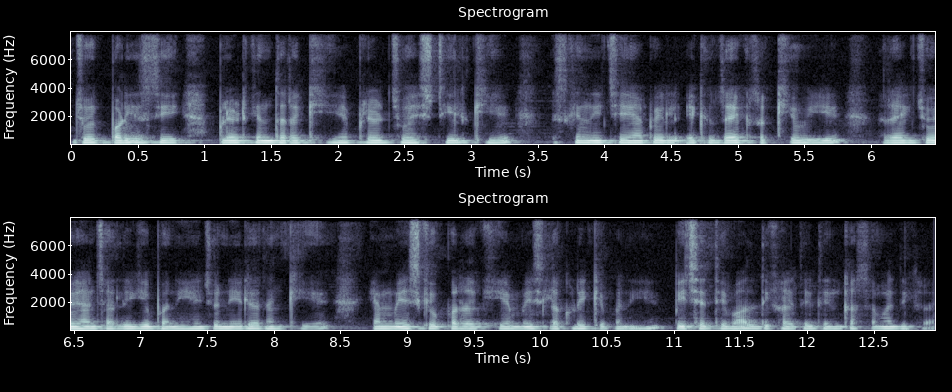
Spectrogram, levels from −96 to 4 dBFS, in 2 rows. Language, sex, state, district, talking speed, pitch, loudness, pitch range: Hindi, male, Uttar Pradesh, Varanasi, 265 wpm, 125 Hz, -16 LUFS, 120-125 Hz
